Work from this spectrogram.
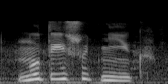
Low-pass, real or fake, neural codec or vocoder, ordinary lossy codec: none; real; none; none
